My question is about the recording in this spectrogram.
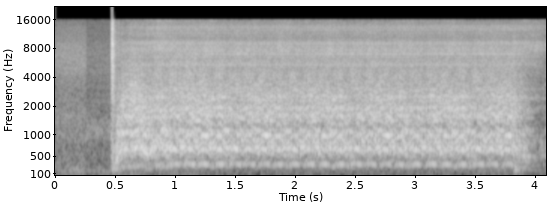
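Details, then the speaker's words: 1958 Edsel that randomly stops running, cranked after fuel-line adapting: steady, even starter churn for about three seconds with no firing; cranks, no start, no fuel delivered. "it just doesn't seem like much it seems like before like you're still getting some yeah just seems the same"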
